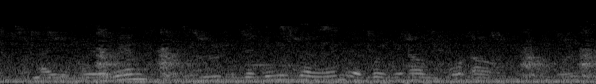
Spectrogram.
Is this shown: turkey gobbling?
no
